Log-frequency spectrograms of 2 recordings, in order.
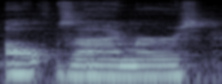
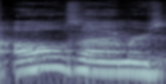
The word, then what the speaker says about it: Alzheimer's: of mine people saying Alzheimer's our Alzheimer's putting a T in that in that word if you'll notice in this word there is no T absolutely no T it is a German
